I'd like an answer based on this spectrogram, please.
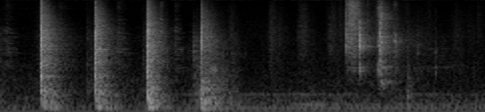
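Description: Repeated sharp knocks, four about half a second apart, like something being struck hard. A low steady hum then sets in, with two lighter clicks about three and a half seconds in.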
